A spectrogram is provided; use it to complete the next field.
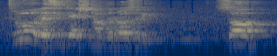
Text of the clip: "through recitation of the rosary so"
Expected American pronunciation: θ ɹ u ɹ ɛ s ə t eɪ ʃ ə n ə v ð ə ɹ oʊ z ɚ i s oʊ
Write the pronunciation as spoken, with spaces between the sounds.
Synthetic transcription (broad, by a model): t ɹ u ɹ ɛ s ə t eɪ ʃ ə n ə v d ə ɹ oʊ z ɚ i s oʊ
